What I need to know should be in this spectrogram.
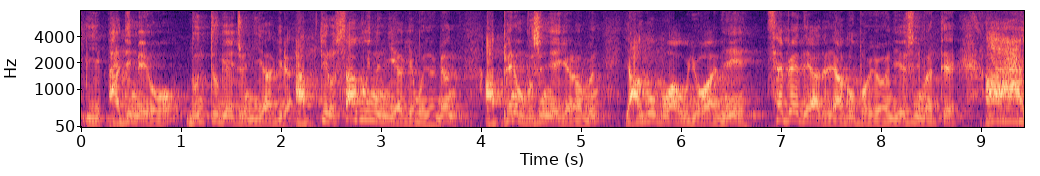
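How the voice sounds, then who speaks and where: A male pastor delivers a sermon in a fairly high voice that swings widely in pitch. He peppers it with questions to the congregation and acts out voices from the story. The sound rings in an echoey church hall. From South Korea. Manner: preaching with rhetorical questions and calls of amen; acts out crowd voices and rebukes. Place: church sanctuary.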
